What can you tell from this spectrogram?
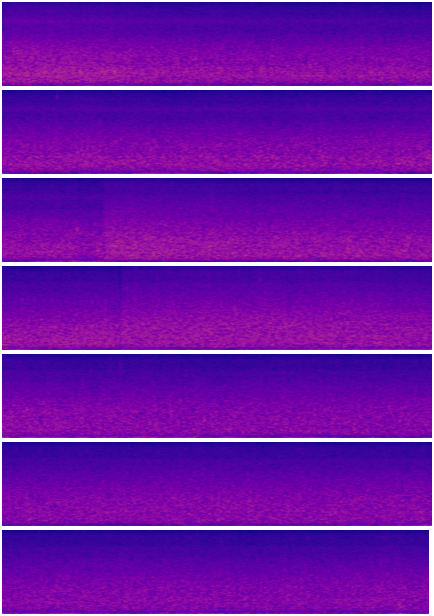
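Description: Mountain stream rushing steadily: an even wash of running-water noise, a little louder from about ten seconds in.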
